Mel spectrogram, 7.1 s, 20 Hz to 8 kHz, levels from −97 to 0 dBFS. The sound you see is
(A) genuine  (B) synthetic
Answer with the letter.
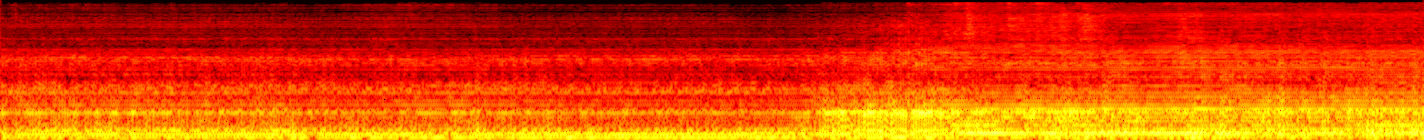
B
